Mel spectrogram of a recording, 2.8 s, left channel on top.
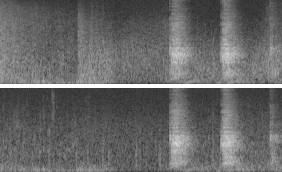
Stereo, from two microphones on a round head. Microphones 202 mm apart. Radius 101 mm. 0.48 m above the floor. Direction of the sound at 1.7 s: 10° left (ahead or behind).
